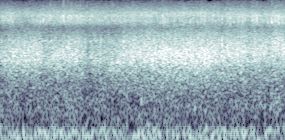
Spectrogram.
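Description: Loud, steady wind buffeting on an action camera's microphone from a mountain bike going fast downhill on an asphalt road, mixed with the hum of the tyres on the road.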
